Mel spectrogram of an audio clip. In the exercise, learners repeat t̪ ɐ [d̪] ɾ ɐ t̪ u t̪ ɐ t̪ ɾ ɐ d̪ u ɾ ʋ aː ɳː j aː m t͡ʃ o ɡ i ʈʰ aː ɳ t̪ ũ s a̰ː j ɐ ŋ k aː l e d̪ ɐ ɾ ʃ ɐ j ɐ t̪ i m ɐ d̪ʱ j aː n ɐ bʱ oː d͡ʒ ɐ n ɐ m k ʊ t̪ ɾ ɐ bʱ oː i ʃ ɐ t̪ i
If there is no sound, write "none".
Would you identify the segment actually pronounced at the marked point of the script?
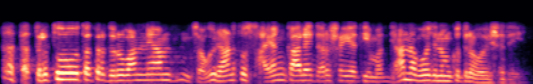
t̪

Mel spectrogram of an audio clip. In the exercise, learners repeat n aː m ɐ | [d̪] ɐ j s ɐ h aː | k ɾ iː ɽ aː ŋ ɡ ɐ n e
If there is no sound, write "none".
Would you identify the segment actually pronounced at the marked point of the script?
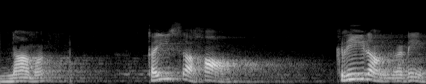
t̪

